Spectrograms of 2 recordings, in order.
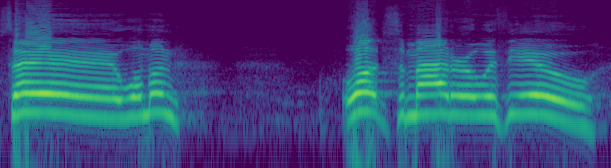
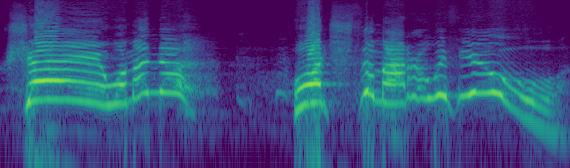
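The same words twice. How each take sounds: First: Unhurried, slow bear voice at normal pitch; a calm big bear asking the old woman, slowly; Mister Bear's voice. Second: Put-on high, pitched-up critter voice calling out to the old woman; a folksy groundhog greeting her, pitched up high; Mister Groundhog's voice. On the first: Acted. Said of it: "Mister Bear says". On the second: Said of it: "Mister Groundhog saw her coming and he says".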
